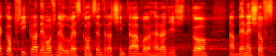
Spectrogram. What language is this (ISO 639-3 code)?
ces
